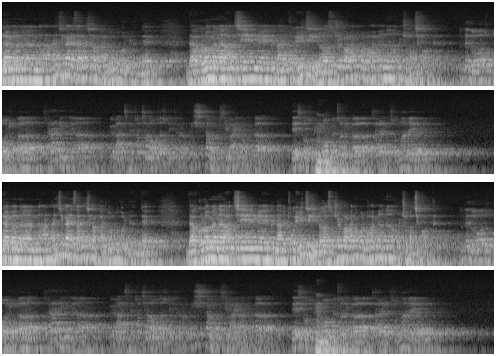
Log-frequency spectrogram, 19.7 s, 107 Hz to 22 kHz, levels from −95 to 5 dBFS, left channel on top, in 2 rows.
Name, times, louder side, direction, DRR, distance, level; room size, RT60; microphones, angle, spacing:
voice 1, 0.0-3.0 3.3-3.4 3.7-8.5 16.1-16.3, right 1 dB, 85° right, 1 dB, 1.0 m, -23 dB
sound 1, 4.5-10.3, right 1 dB, 65° right, 0.7 m, -37 dB
voice 2, 9.1-15.2 15.6-18.3, equal, 25° left, -6 dB, 1.8 m, -35 dB
8.4 x 5.2 x 4.4 m, 2.6 s
head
